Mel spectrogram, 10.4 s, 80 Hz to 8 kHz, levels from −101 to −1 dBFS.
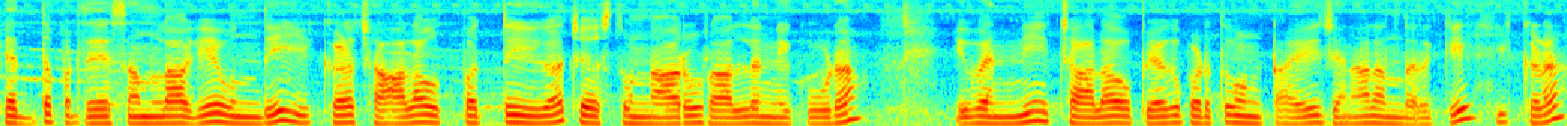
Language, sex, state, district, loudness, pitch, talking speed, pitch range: Telugu, female, Andhra Pradesh, Chittoor, -17 LUFS, 165 Hz, 90 wpm, 155-180 Hz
